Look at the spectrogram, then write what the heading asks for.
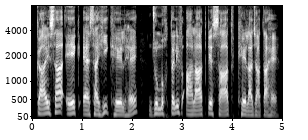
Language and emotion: Urdu, neutral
